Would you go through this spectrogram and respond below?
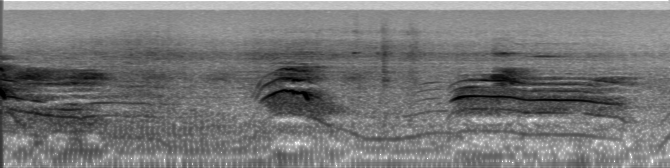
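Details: Cats ready to fight give low, drawn-out moaning yowls that swell and fade, with a sharper rising wail midway and a faint background hum.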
